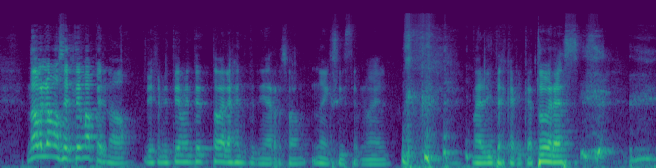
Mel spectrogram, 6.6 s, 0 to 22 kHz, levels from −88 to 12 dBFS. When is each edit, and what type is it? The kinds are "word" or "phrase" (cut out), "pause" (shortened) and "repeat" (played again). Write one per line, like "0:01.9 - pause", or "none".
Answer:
0:01.0 - phrase
0:03.6 - word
